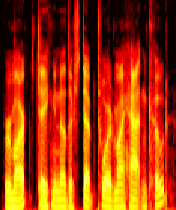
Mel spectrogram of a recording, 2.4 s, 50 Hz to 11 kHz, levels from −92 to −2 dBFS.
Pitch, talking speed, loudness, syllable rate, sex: 120 Hz, 255 wpm, -20 LUFS, 7.6 syllables/s, male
